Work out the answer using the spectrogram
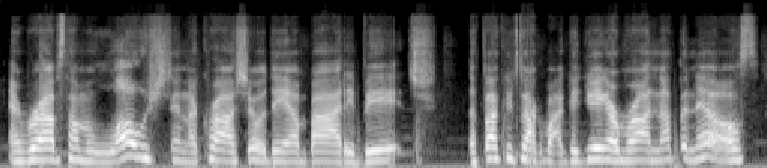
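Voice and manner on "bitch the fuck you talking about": ordinary talk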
